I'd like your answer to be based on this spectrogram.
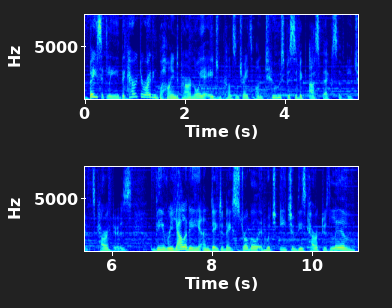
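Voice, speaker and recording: Gravelly man narrating a video essay. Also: a little high, expressive, moderate pace. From Britain. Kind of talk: scripted narration. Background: soft background music.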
